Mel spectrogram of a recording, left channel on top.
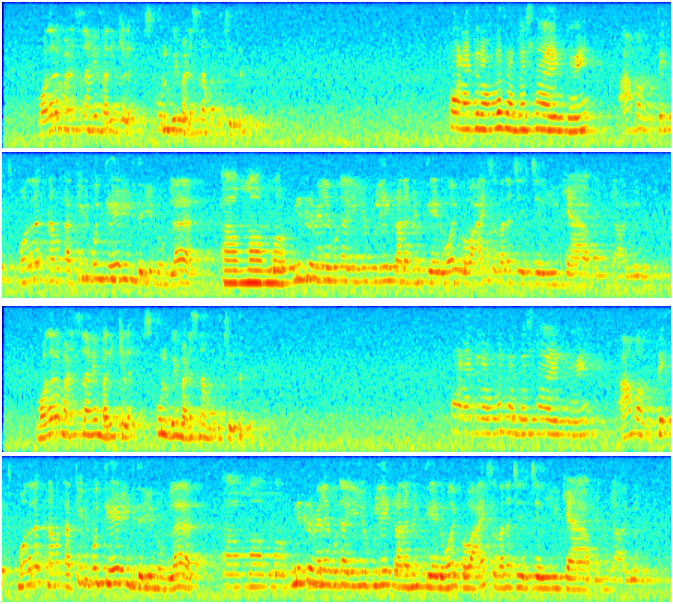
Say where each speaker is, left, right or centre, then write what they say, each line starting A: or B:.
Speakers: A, on the right; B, on the left.
A: மொதல்ல மனு சனாவே மதிக்கல ஸ்கூலுக்கு போய் மனுசனா மதிக்குது
B: உனக்கு ரொம்ப சந்தோஷமா ஆயிருக்குமே
A: ஆமா தெ மொதல்ல நாம கத்திக்கிட்டு போய் தேடிகிட்டு திரியணு ல்ல
B: ஆமா ஆமா
A: இருக்குற வேலைய போட்டு ஐயயோ புள்ளைய காணோமேன்னு தேடுவோ இப்ப வாய்ஸ் வந்த உடனே சேரி சேரி இரு க்கா அப்டின்னு யா இது பண்ணு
